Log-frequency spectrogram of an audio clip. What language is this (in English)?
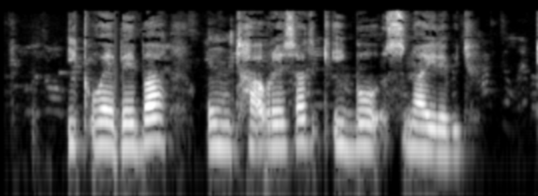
Georgian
